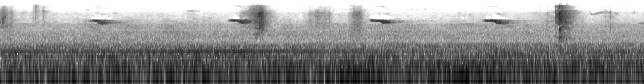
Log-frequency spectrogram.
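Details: A puppy learning to sit, asking for food. It gives short, high, squeaky whines that dip slightly in pitch, about four of them roughly a second apart. Sharp clicks and a steady low hum sound in the background.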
